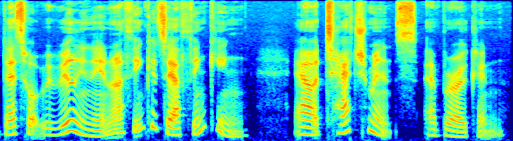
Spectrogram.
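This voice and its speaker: A woman's voice: fairly low pitch, big pitch swings, moderate pace, gravelly, no room sound, studio quality. A woman speaking earnestly in a reflective spiritual discussion, often repeating phrases as she goes. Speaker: study group host reading and commenting. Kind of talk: reflective spiritual discussion, partly read aloud.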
